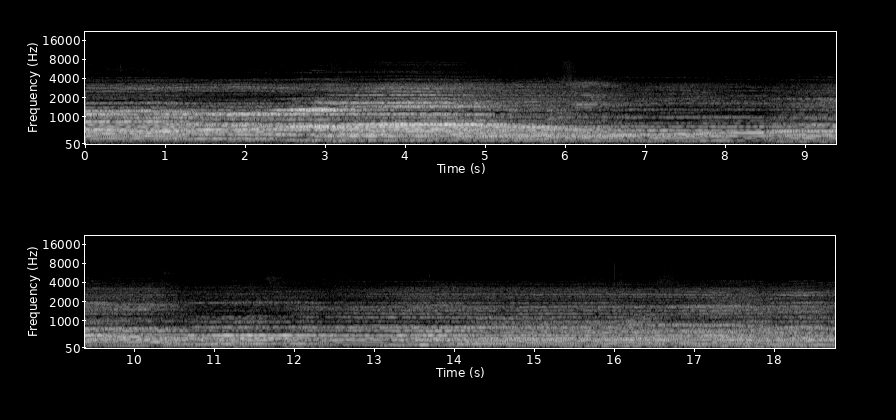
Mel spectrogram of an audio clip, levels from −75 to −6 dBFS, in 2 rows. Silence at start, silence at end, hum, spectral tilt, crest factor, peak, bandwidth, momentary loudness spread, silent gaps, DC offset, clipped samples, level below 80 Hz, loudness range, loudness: 0 s; 0 s; none; -7 dB/octave; 18 dB; -10 dBFS; 11.5 kHz; 10 LU; none; under 0.1%; under 0.1%; -66 dBFS; 8 LU; -28 LUFS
